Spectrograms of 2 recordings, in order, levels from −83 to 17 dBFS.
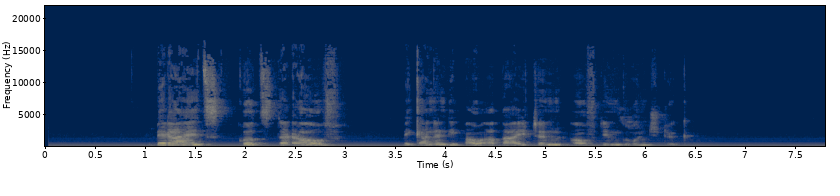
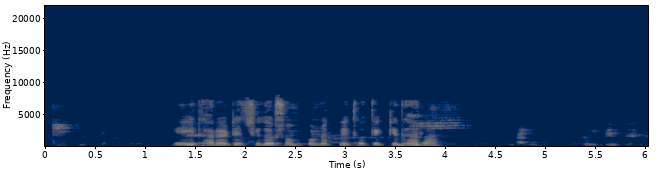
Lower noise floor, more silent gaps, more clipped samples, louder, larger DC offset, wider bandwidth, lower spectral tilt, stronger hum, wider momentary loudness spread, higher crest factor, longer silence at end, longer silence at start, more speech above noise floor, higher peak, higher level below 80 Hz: second, -51 dBFS vs -81 dBFS; neither; neither; first, -29 LUFS vs -35 LUFS; neither; first, 16 kHz vs 7.6 kHz; first, -4.5 dB/octave vs -3 dB/octave; neither; about the same, 22 LU vs 22 LU; about the same, 20 dB vs 20 dB; second, 0 s vs 0.15 s; about the same, 0.05 s vs 0.05 s; second, 23 dB vs 46 dB; first, -10 dBFS vs -18 dBFS; first, -70 dBFS vs -82 dBFS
